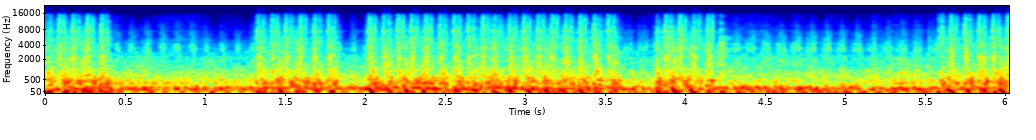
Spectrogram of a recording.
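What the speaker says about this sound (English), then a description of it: "They are shooting, but the accuracy is not very good." Aircraft machine guns in the PC flight combat game Flying Tigers Over China fire in long, loud, continuous bursts, with two brief pauses breaking the steady rattling stream of gunfire.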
